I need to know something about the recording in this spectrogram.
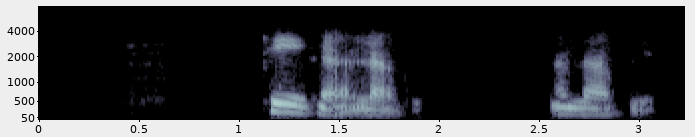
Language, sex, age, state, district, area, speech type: Urdu, female, 60+, Telangana, Hyderabad, urban, conversation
